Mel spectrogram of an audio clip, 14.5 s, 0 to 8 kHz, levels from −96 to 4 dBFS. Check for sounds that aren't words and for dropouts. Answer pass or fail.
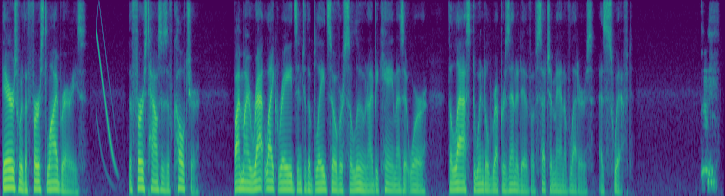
fail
